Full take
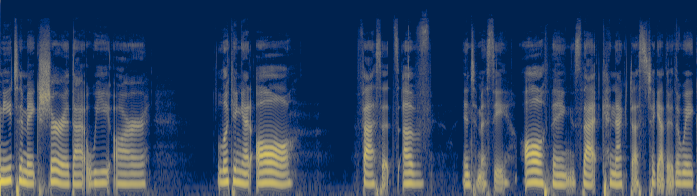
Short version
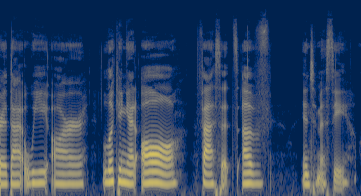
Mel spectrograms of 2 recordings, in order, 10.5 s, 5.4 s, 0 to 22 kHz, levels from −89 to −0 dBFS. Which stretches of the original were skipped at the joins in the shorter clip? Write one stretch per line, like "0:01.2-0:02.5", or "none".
0:02.3-0:03.1
0:04.5-0:05.2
